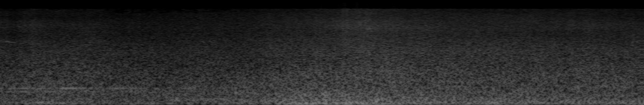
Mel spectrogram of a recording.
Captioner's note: waves splashing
